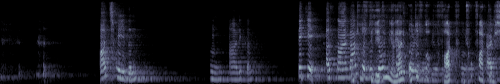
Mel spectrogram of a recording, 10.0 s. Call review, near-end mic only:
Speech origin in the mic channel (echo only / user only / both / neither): both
